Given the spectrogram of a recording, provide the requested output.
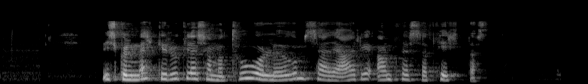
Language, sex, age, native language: Icelandic, female, 70-79, Icelandic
